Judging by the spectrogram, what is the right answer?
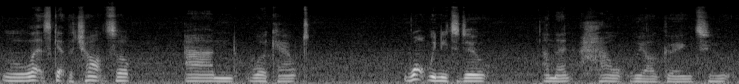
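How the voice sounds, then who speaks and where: A man with a Sheffield accent talks through a flight plan step by step, then chats easily with viewers. His voice sits a little higher than most men's. Faint noise hums under the recording. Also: steady tone, takes it slowly, darkish tone, poor audio. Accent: Sheffield English. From Sheffield, England. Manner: methodical, chatty, reads out viewer comments. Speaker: flight sim streamer. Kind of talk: live-stream briefing and chat.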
